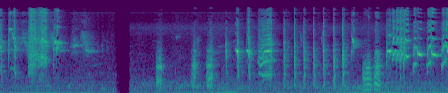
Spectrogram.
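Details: Javan pied starling singing in a training recording meant to prompt young starlings to respond: scratchy chatter, a brief silence, then rapid clicking notes about four per second, followed by clear whistles and harsh squawks.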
